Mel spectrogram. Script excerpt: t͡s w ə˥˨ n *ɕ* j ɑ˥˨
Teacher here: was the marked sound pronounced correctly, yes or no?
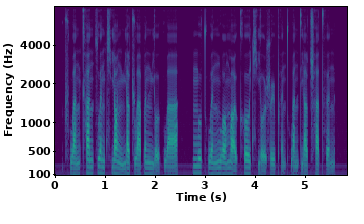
no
